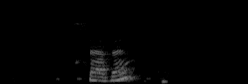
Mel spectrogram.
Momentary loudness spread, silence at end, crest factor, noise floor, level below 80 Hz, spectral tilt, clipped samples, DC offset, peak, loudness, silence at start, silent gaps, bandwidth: 20 LU; 0.8 s; 18 dB; -88 dBFS; under -90 dBFS; -7 dB/octave; under 0.1%; under 0.1%; -30 dBFS; -43 LUFS; 0.75 s; none; 7.6 kHz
